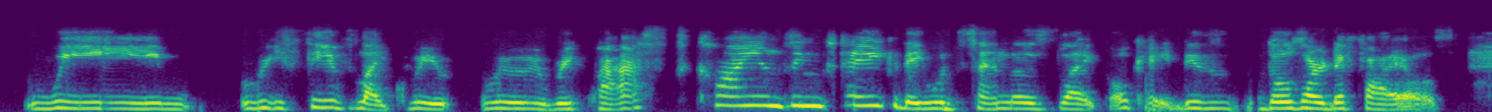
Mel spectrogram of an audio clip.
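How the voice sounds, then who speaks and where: This woman talks at a very slow pace, yet with hardly any pauses, at a fairly high pitch and with a non-native accent. The sound is dry and close, with no echo. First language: not English. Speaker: counselling graduate student. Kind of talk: casual chat.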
